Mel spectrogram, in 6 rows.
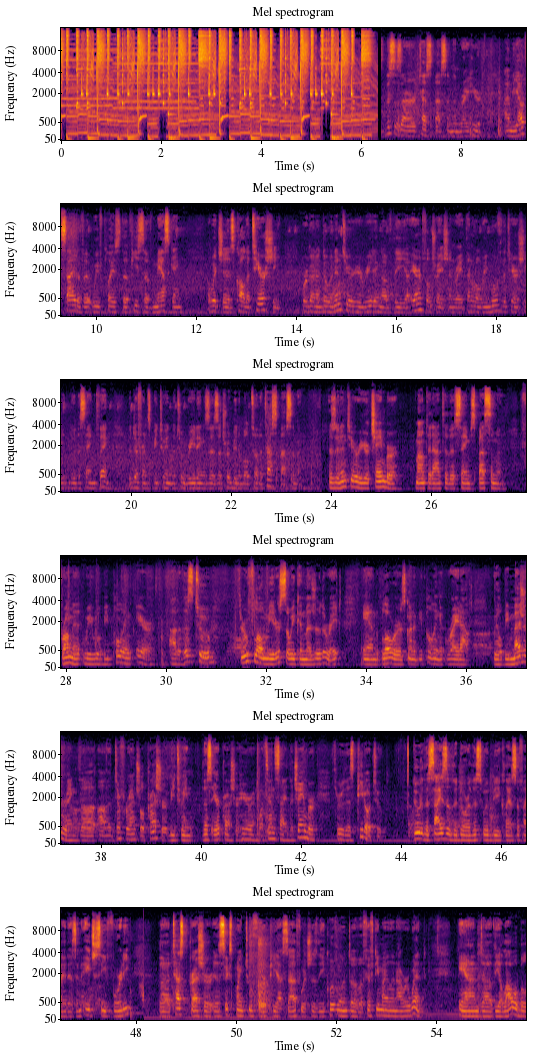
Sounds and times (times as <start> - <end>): Music: 0.0 - 6.4
Speech: 6.4 - 53.8, 54.4 - 55.8.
